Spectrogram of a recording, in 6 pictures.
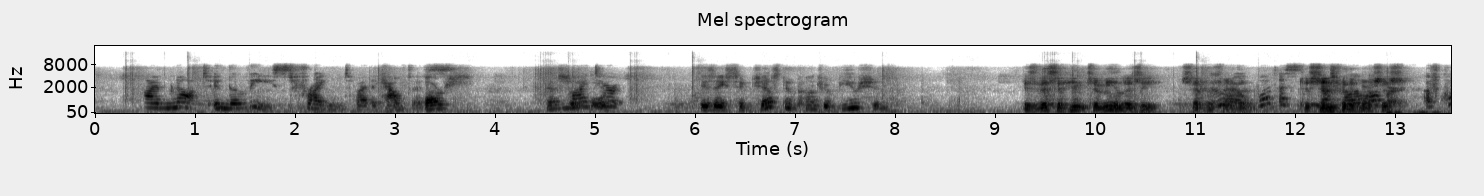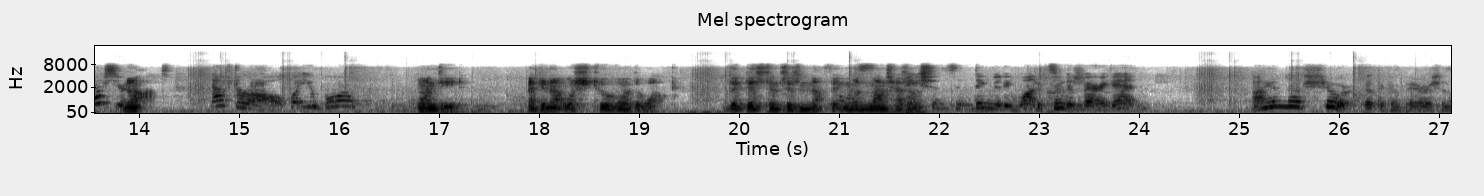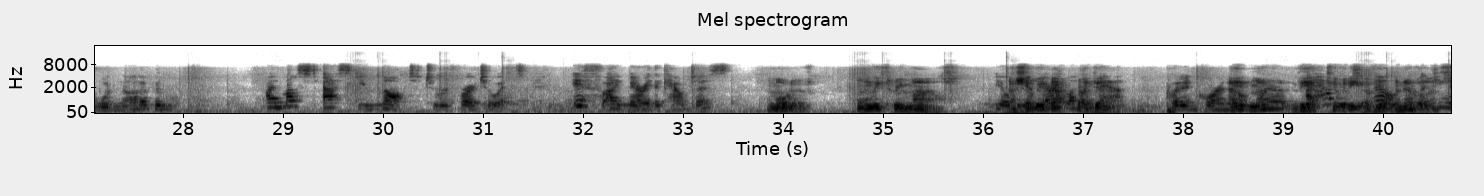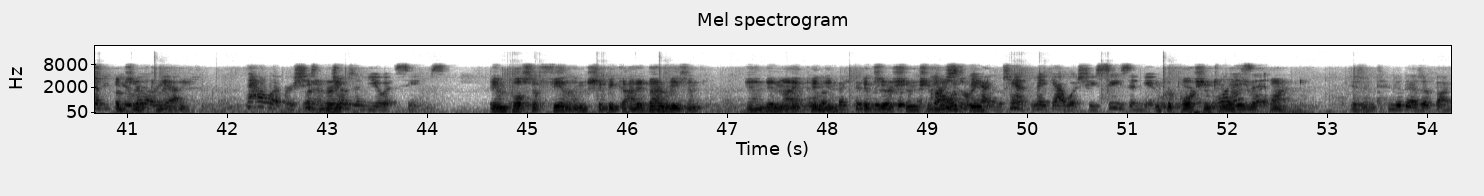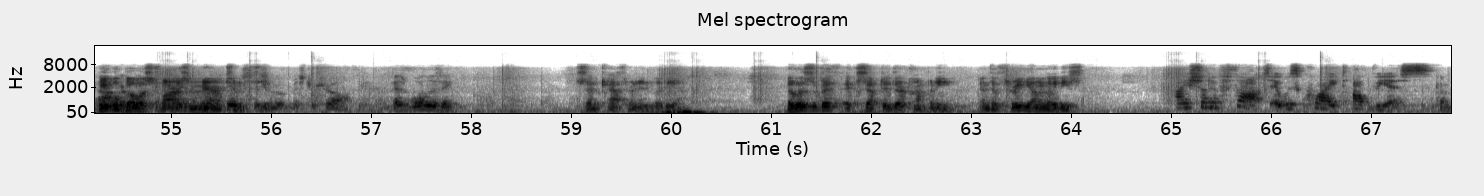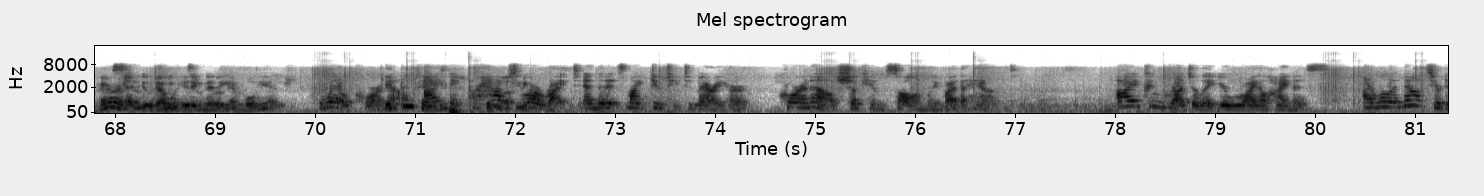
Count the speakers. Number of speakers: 3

